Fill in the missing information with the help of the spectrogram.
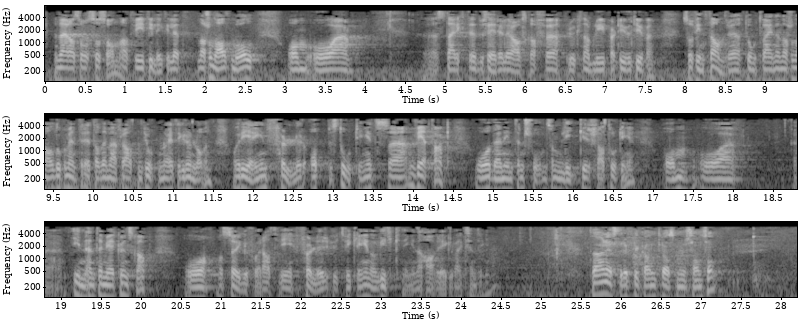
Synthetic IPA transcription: mɛnd̪ɛæɾɑlsɔɔsːɔsɔnːɑt̪ʋɪɪt̪ʰɪlːɛɡ̚t̪ʰɪlɛt̪nɑʂʊnɑːlt̪moːl | ɔmɔ | st̪æɾkt̪ɾɛd̪ʉseːɾəɛlːəɾɑːʋskɑfəbɾʉːkənɑblyːpʰæʈʰyːʋət̪ʰyːʋəsɔfɪnsd̪ɛɑnd̪ɾət̪ʰʊŋkt̪ʰʋæɪnənɑʂʊnɑːləd̪ʊkʉmɛnt̪əɾɛt̪ːɑʋd̪ɛmæɾfɾɑɑt̪ːnfjʊʈːɳ̩ɔhɛɪt̪əɾɡɾʉnlo̰ːʋən | ɔɾɛjeːɾɪŋənfœlːəɾɔpːst̪uːʈʰɪŋːət̪sʋeːt̪ʰɑ̰ːkɔd̪ɛnɪnt̪ɛnʂuːnn̩sɔmlɪɡːəɾfɾɑ̰ːst̪uːʈɪŋːə | ɔmɔ | ɪnhɛnt̪əmeːɾkʰʉnskɑ̰ːp | ɔsœɾɡəfɔ̰ɾʔɑt̪ʰʋɪfœlːəɾʉːt̪ʰʋɪklɪŋənɔʋɪɾknɪ̰ŋənə̰ʔɑ̰ʋɾḛːɡəlʋæ̰ɾksɛnd̪ɾɪŋən | d̪̥ɛæɳɛst̪əɾɛplɪkʰɑnt̪ɾɑsmʉsɑnsɔn

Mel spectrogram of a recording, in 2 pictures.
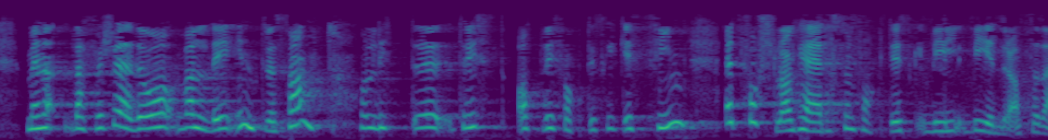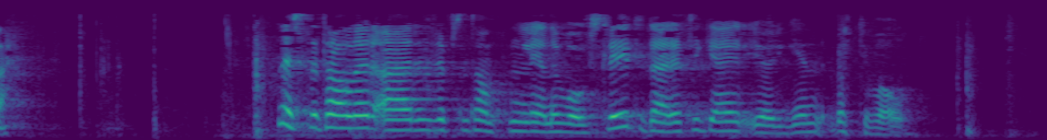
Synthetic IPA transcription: mɛnd̪æɾfɔʂɔæɖ̪ɛjʊʋɛld̪ɪʔɪnt̪ɾəsɑŋt̪ɔlɪt̪ːt̪ʰːɾɪst̪ʔɑt̪ʋɪfɑkt̪ɪskɪkːəfɪnːɛt̪fɔʂɭɑːɡhæːɾsɔmfɑkt̪ɪskʋɪlbiːd̪ɾɑ̰ːt̪ʰɪld̪ɛ | nɛst̪ət̪ʰɑːləɾæɾːɛpɾə̥sn̩t̪ʰɑnt̪n̩leːnəʋoːɡsliːd̪d̪æɾɛt̪əɡæɪɾjœɾɡənbɛkːəʋɔ̰l

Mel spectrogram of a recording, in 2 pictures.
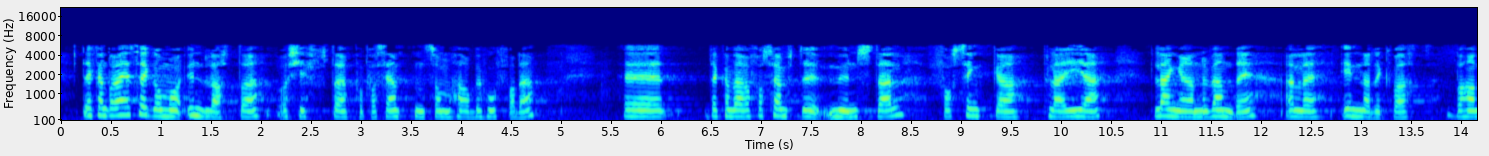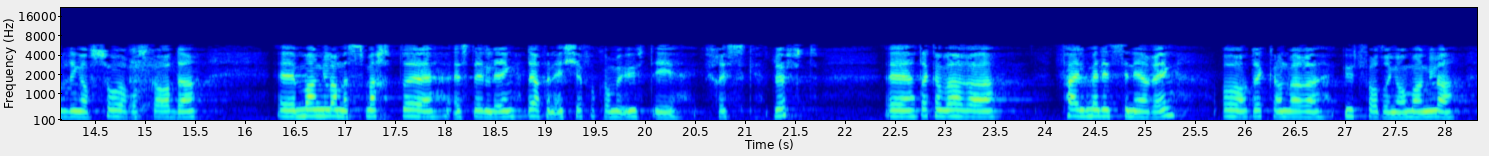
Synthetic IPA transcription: d̪̥ɛkʰɑnd̪ʁæɪəsɛɡʊmɔʔʉnlɑːt̪əɔ̰ɕɪft̪əpʰɔpʰɑsɪɛnt̪n̩sɔmhɑʁbəɦuːʋfɔʁd̪ɛ | d̪ɛkʰɑnʋæːʁəfɔʁsœmt̪əmʉnst̪ælfɔʁsɪŋkəʁpʰlæɪə | lɛŋəɾɛnːœd̪ʋɛnd̪ɪʔɛ̰lːəʁɪnɑd̪əkʰʋɑːt̪ | bəhɑnd̪lɪŋɑʋsoːɾɔskɑːd̪ə | mɑŋlɑnəsːmæʁt̪əst̪ɪlːɪŋd̪ɛɑt̪d̪ɛnɪçːəfoːkʰɔmːəʉːt̪ɪfʁɪsklʉft̪ | d̪ɛkɑnʋæːʁə | fæɪlmɛd̪ɪsɪneːʁɪŋ | ɔd̪ɛkʰɑnʋæːʁəʉːt̪fɔʁd̪ʁɪŋəɔmɑŋlə

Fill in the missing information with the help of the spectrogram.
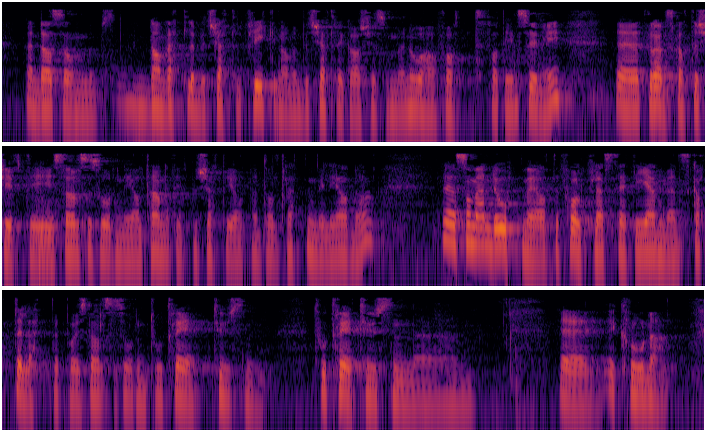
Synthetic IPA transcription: ɛnd̪ɑsɔmd̪ɛnʋɛt̪ləbʉd̪ʂɛt̪fliːkənɑʋɛnbʉd̪ʂɛt̪ːlɪkɑːʂəsɔmɛnoːhɑɾfɔt̪fɔt̪ːhɪnsyːnɪ | ɛt̪ɡɾœnt̪skɑt̪ːəʃɪft̪əɪst̪øːɾlsəsʊɾd̪n̩ɪɑlt̪ʰæʁnɑt̪ʰɪːft̪̚bʉd̪ʂɛt̪ːɪɑpɛnt̪ʰɔlt̪ʰɾɛt̪n̩mɪlɪɑɾd̪əɾ | sɔmɛnd̪əʊpːmɛɑt̪̚fɔlkflɛst̪sɛt̪ːɪjɛnːmɛɛnskɑt̪ːəlɛt̪ːəpʰɔɪst̪øːɾlsəsʊɾd̪n̩t̪ʰuːt̪ʰɾeːt̪ʰʉːsn̩ | t̪ʰuːt̪ʰɾeːt̪ʰʉːsn | kʰɾuːnəɾ

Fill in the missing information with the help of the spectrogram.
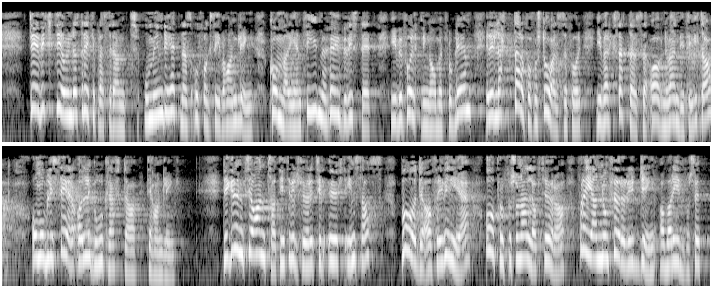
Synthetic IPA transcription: d̪̥ɛæɾʋɪkt̪ɪɔʉnd̪əʂst̪ɾeːkəpʰɾɛsɪd̪ɛnt̪ɔmːʏnd̪ɪheːt̪ənəsɔfɑŋsiːʋəhɑnd̪lɪŋkʰɔmːəɾɪɛnt̪ʰiːd̪mɛɦœʏbəʋɪst̪heːt̪ɪbəfɔlknɪŋɑɔmɛt̪̚pʰɾʊbleːmɛɖɛlɛt̪ːəɾəofoːfɔʂʈoːəlsəfɔɾ | ɪʋæɾksɛt̪ːəlsəʔɑʋnœd̪ʋɛnd̪ɪət̪ʰɪlt̪ʰɑːkɔmʊbɪlɪseːɾəʔɑlːəɡuːəkʰɾɛft̪əɾt̪ʰɪlhɑnd̪lɪŋ | d̪̥ɛæɾɡɾʉnnt̪ʰɪlɔɑnt̪ʰɑːt̪̚d̪ɪt̪ːəʋɪlføːɾət̪ʰɪløːkt̪ɪnsɑt̪sboːd̪əɑʋfɾɪʋɪlɪə | ɔpʰɾʊfəʂʊnɛlːəɑkt̪ʰøːɾɑɾfɔɾɔjɛnːʊmføːɾəɾʏd̪ɪŋɑʋmɑɾiːnfɔʂøː

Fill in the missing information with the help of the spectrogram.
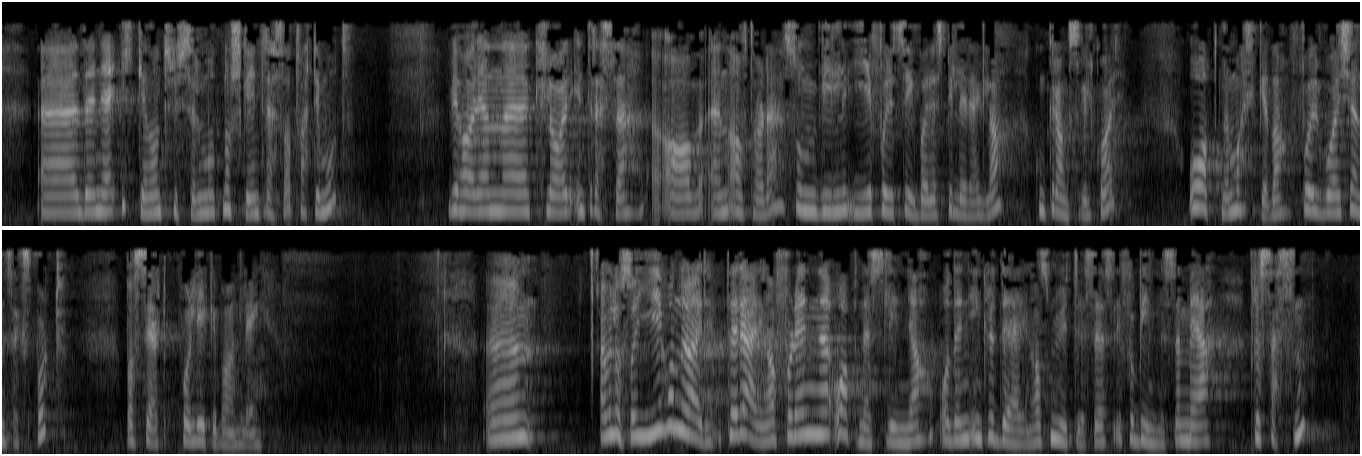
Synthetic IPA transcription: d̪ɛnɛɾʔɪkːənuːənt̪ʰɾʉsəlmuːt̪nɔʂkəɪnt̪əɾɛsɑ̰t̪ʰʋæʈːɪmuːt̪ | ʋɪɦɑɾɛɪnkʰlɑːɾɪ̰nt̪əɾɛsəɑʋɛ̰nɑ̰ːʋt̪ʰɑːləsɔmʋɪljiːfɔɾʉt̪siːɡbɑːɾəspɪlːəɾeːɡlɑ | kʰʊŋkʉɾɑŋsəʋɪlkʰoːəɾ | ʔoːpnəmɑɾkəd̪ɑfɔɾʋoːɾçɛnsɛkspɔʈː | b̥ɑseːʈpʰɔliːkəbəhɑnd̪lɪŋ | jæɪʋɪlɔsːɔjiːhʊnøɾt̪ʰɪlɾɛjæːɾɪŋɑfɔɖɛnʔoːpnet̪slɪnjɑʔɔd̪ɛnɪ̰ŋklʉd̪eːɾɪŋɑsɔmʉːt̪ʋiːsəsɪfɔbɪnːəlsəmɛpʰɾʊsɛsːn̩

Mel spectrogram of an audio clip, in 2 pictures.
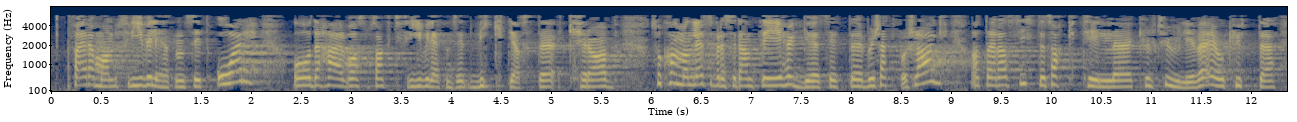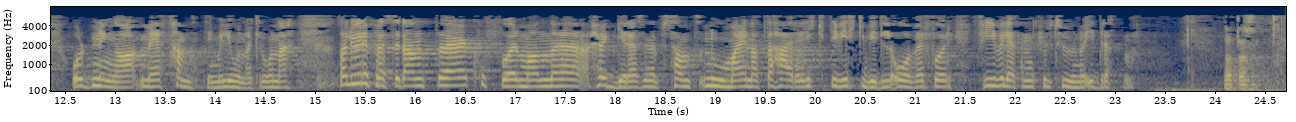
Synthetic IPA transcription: fæɪɾɑmɑnfɾiːʋɪlɪheːt̪n̩sɪt̪oːɾɔd̪ɛɦæːɾʋɑsɔmsɑkt̪fɾiːʋɪlɪeːt̪n̩sɪt̪ʋɪkt̪ɪɑst̪əkʰɾɑːʋsɔkʰɑnmɑnleːsəpʰɾɛsɪd̪ɛnt̪ɪɦœɡəɾəsɪt̪bʉd̪ʂɛt̪ːfɔʂɭɑːɡʔɑ̰t̪̚d̪æɾɑsɪst̪ət̪ʰɑkːt̪ʰɪlkʰʉlt̪ʰʉːɭiːʋəæɾɔkʰʉt̪ːə | ɔɖɳɪŋɑmɛfɛmt̪ɪmɪlɪuːnəɾkʰɾuːnəɾd̪̥ɑːlʉːɾəpʰɾɛsɪd̪ɛnt̪kʰʊfɔɾmɑnhœɡəɾəsɪnɾɛpɾəsət̪ʰɑnt̪nuːmæɪnəɑt̪̚d̪ɛɦæːɾæɾɪkt̪ɪʋɪɾkəmɪd̪l̩oːʋəɾfɔɾfɾiːʋɪlɪheːt̪nkʰʉlt̪ʰʉːənɔʔɪd̪ɾɛt̪n̩

